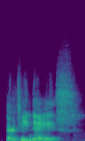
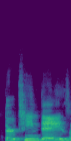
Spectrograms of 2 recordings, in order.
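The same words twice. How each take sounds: First: Said in the usual way. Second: Higher, louder disbelieving echo; shocked question. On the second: Retold or imitated. Boyfriend repeats her answer, shocked disbelieving rise.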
